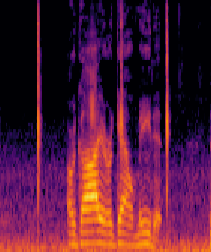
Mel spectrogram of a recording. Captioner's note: finger snaps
